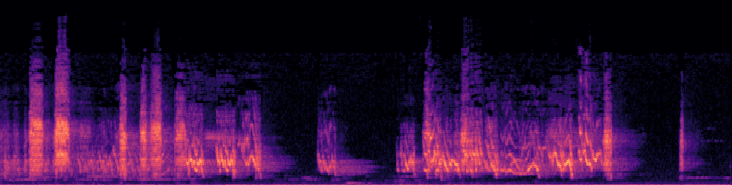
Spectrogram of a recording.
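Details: Happy pet budgerigar chirping: bursts of bright, scratchy chirps and short warbles in two busy phrases separated by a brief pause, over a steady low hum.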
